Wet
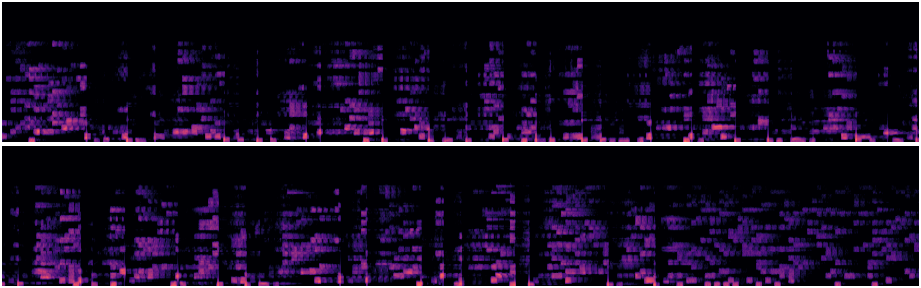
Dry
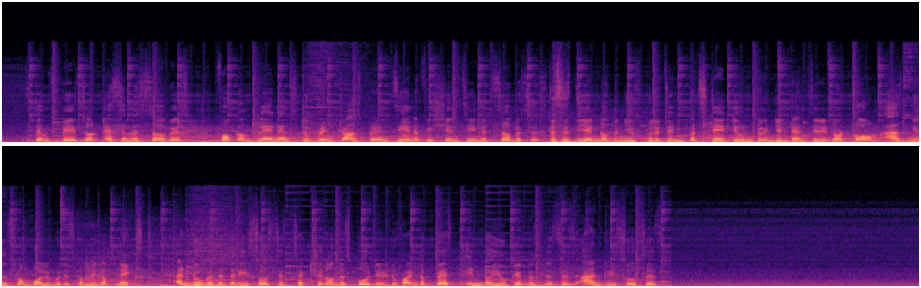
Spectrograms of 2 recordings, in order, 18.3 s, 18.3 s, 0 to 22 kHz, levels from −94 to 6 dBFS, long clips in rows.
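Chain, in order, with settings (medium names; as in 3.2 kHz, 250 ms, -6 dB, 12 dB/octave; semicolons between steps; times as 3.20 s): random holes in the spectrogram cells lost 84%; bass shelf 250 Hz -5.5 dB; on a send: feedback echo behind a high-pass 60 ms, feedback 38%, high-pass 3.4 kHz, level -6 dB; on the sum: inverted gate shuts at -26 dBFS, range -31 dB; trim +7 dB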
